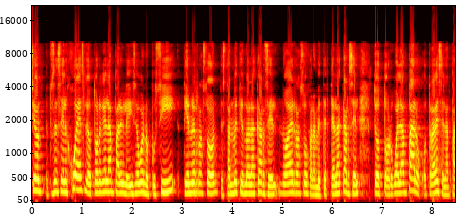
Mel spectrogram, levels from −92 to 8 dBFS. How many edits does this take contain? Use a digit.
1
